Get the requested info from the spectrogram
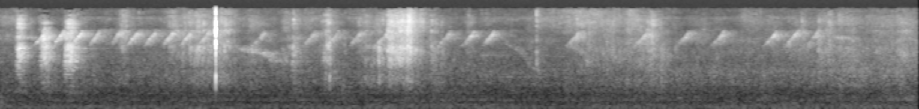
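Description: Small birds chirping in quick runs of short, high, falling notes, with a few bursts of rustling in dry leaf litter and one sharp click about three seconds in.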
